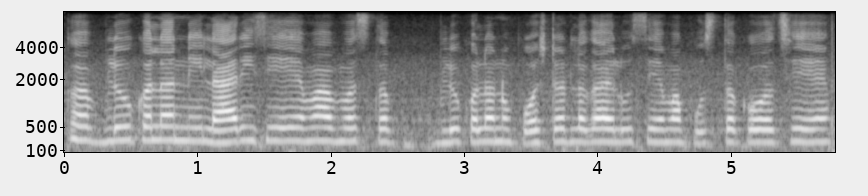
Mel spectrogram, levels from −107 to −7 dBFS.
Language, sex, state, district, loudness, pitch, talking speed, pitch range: Gujarati, female, Gujarat, Gandhinagar, -18 LUFS, 235 Hz, 175 wpm, 225-245 Hz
